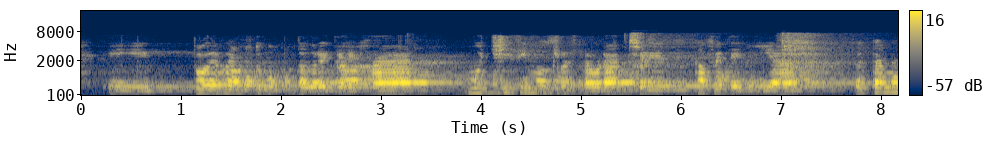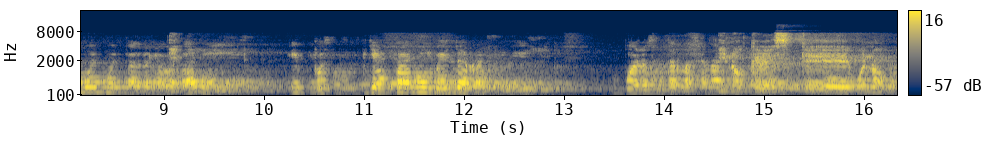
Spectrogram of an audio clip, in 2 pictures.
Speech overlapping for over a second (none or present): none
